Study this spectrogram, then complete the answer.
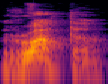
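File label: "wheel", Romanian; gcompris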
